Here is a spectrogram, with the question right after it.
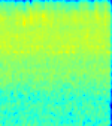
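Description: Gentle rain falls steadily in a forest around a treehouse, a soft, even hiss of drops with no breaks, faint and continuous.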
